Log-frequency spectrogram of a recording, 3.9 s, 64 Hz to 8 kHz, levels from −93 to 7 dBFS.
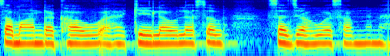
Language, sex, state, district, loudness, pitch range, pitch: Hindi, female, Chhattisgarh, Sukma, -17 LUFS, 190-200 Hz, 195 Hz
